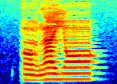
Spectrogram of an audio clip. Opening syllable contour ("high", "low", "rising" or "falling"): low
